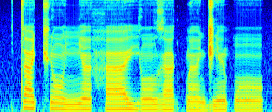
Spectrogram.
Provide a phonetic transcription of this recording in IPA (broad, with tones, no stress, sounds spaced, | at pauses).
t a˦ t͡ʃ ɔ̃˦˨ ɲ ã˦ h aː˦ j ɔ̃˦ ɣ a˦ k͡p ã˨ d͡ʒ ɛ̃˧ p ɔ̃˧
